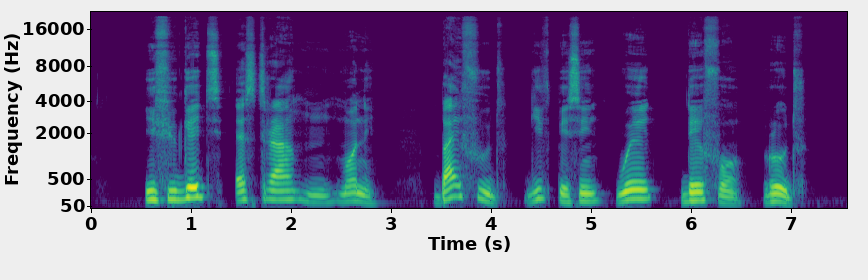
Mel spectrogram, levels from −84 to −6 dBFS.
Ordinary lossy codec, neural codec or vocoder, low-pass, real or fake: none; none; none; real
